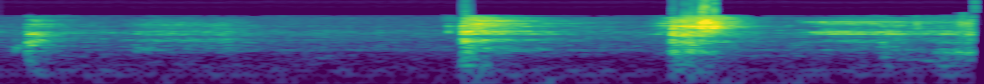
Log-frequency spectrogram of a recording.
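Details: Girl coughing non-stop, barely able to catch her breath and coughing until she gags: three harsh, forceful barking cough bursts with throaty, wet, congested noise between them.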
